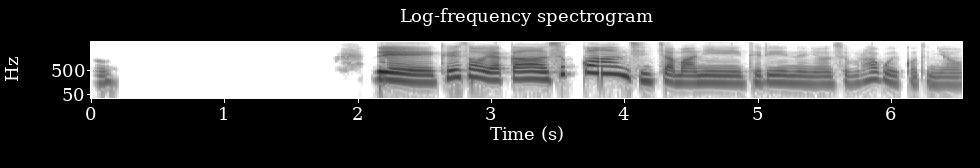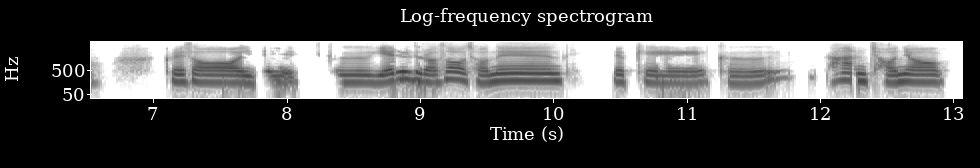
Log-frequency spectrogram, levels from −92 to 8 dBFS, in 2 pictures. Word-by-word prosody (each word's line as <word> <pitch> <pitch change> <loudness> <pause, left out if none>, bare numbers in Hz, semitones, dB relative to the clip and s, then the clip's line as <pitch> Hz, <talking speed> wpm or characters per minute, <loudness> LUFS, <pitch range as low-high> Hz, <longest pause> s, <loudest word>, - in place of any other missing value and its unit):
그래서 160 +1 -14 1.9
네. 180 -7 +8
그래서 265 -1 +3
약간 225 +2 +4
습관 370 - +4
진짜 185 -6 -3
많이 155 -1 -4
들이는 160 -2 -7
연습을 145 +4 -11
하고 220 -5 -6
있거든요. 140 -1 -14 0.5
그래서 170 -2 0
이제 155 0 -5 0.2
그 165 -1 -5
예를 195 +7 +1
들어서 205 +2 -1
저는 195 +3 0 0.4
이렇게 160 -2 -6
그 155 +10 -9 0.3
한 205 -1 -3
저녁 175 0 -2
170 Hz, 215 characters per minute, -24 LUFS, 160-205 Hz, 1.9 s, 네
